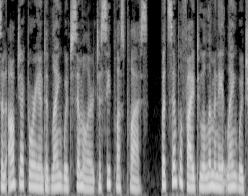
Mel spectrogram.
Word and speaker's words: C#: C# is pronounced C#.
